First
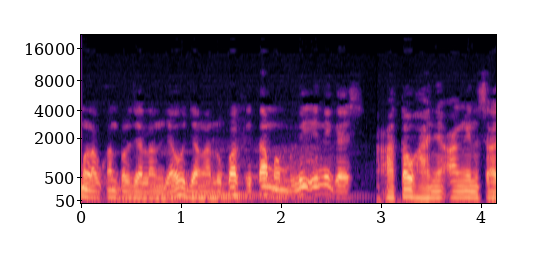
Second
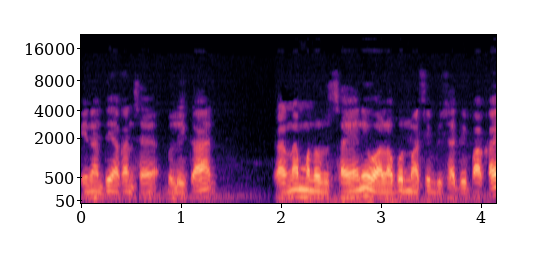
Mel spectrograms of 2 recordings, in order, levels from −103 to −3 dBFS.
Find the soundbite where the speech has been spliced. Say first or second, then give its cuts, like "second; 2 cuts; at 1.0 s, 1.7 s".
first; 1 cut; at 3.0 s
